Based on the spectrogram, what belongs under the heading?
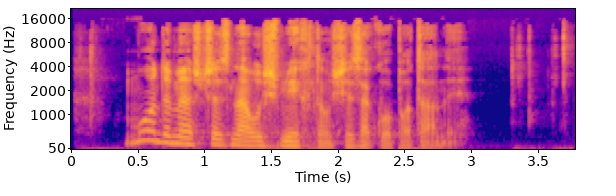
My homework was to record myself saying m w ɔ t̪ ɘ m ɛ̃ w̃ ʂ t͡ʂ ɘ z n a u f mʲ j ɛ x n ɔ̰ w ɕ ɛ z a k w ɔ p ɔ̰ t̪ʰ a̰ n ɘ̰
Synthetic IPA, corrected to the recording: m w ɔ d̪ ɘ m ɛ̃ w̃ ʂ t͡ʂ ɘ z n a u ɕ mʲ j ɛ x n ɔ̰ w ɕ ɛ z a k w ɔ p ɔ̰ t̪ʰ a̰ n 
